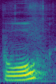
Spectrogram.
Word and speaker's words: 不: When 不 is followed by a non-4th tone, which are the 1st, 2nd, and 3rd tones, it's pronounced as the 4th tone, as in 不知道, 不行, 不好.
